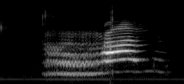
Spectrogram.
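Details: Ram, a white short-legged prick-eared female Munchkin cat born 2014, meowing loudly indoors to call her owner back after they leave the room; one drawn-out harmonic meow that starts lower and rises into a louder, brighter ending.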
